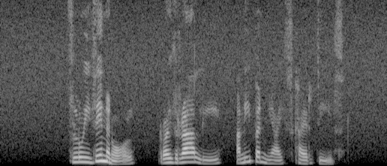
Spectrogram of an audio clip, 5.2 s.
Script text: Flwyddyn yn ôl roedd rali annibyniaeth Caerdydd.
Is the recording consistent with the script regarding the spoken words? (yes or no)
yes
